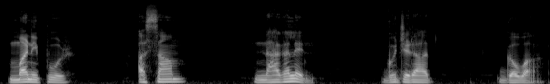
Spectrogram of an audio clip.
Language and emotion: Manipuri, neutral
